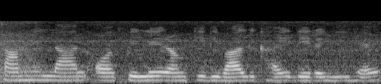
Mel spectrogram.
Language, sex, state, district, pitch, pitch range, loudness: Hindi, female, Chhattisgarh, Raipur, 185 Hz, 180-190 Hz, -17 LUFS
